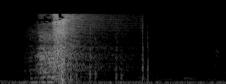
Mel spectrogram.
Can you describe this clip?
Fireworks recorded using a combination of Tascam DR-05 onboard mics and Tascam DR-60 using a stereo pair of lavalier mics and a Sennheiser MD421. I removed some voices with Izotope RX 5, then added some low punch and high crispness with EQ.
fireworks, whiz, crackle, bang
